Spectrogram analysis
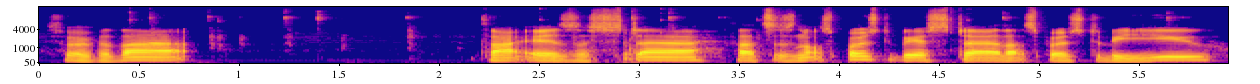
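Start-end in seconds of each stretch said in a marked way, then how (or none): none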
